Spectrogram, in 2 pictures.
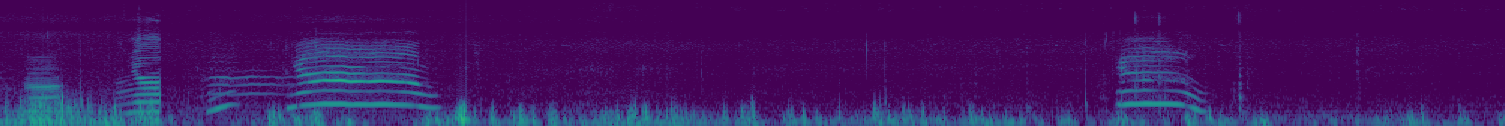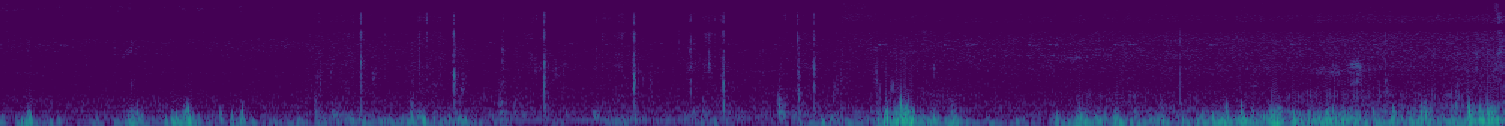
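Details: A cat befriended in an autumn forest on Jeju, Korea, gives two drawn-out, arching meows early on and a shorter one near the eighth second, with people talking softly and rustling footsteps outdoors.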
